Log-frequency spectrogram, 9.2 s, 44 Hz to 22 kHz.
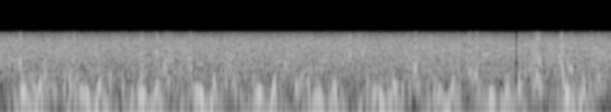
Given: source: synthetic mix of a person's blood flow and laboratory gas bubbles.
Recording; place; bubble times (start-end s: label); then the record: Doppler ultrasound of blood flow; precordium
0.00-0.04 s: bubbles
0.23-0.40 s: bubbles
0.45-0.57 s: bubbles
0.62-1.23 s: bubbles
1.38-1.44 s: bubbles
1.46-1.51 s: bubbles
1.61-1.70 s: bubbles
1.81-1.89 s: bubbles
2.05-2.22 s: bubbles
2.31-2.75 s: bubbles
2.80-2.93 s: bubbles
3.30-3.69 s: bubbles
3.76-3.85 s: bubbles
4.26-4.89 s: bubbles
5.23-5.30 s: bubbles
5.40-5.58 s: bubbles
5.76-5.87 s: bubbles
5.90-6.35 s: bubbles
6.83-6.92 s: bubbles
6.99-7.35 s: bubbles
7.76-8.24 s: bubbles
8.37-8.65 s: bubbles
8.80-9.18 s: bubbles
From the record:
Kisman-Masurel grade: 242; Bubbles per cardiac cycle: several, 3 to 8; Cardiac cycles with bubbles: 100%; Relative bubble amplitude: moderate (0.250 to 0.450); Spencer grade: 3 (all of the cardiac periods contain showers or single bubble signals, but not dominating or overriding the cardiac motion signals); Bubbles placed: anywhere in the cardiac cycle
